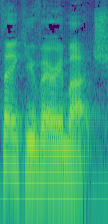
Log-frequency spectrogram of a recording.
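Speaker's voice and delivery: put-on gratitude laced with snide sarcasm. Retelling what one boy said to his brother at school pickup: mock-sarcastic thank-you. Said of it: "the sarcasm that comes out".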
